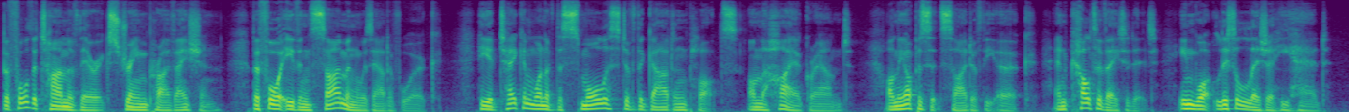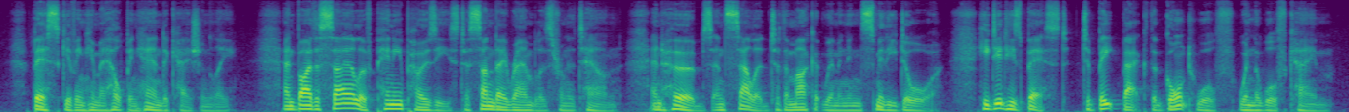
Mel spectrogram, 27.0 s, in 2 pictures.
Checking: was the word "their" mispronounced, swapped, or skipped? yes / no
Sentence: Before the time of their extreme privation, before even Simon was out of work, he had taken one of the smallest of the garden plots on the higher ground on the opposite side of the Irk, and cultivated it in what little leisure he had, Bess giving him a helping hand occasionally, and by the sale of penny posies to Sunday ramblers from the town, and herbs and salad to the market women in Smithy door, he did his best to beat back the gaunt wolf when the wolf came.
no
